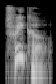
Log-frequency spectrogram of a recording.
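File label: "tricot", British English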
